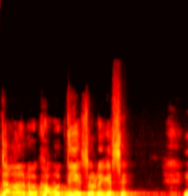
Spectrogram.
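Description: A man's voice preaching in Bengali through microphones in a drawn-out, sing-song delivery, stopping about one and a half seconds in. A steady low hum runs underneath.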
